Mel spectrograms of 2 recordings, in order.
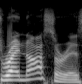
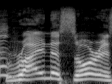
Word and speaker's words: rhinoceros: it's a dinosaur it's rhinoceros same thing man rhinosaurus sounds like some sort of dinosaur it's rhinoceros potato potato we always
